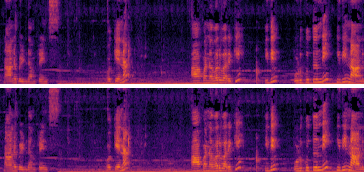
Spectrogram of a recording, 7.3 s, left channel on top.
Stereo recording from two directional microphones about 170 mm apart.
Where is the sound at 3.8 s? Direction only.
35° right (ahead or behind).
